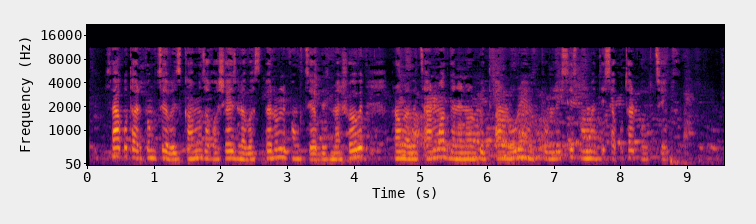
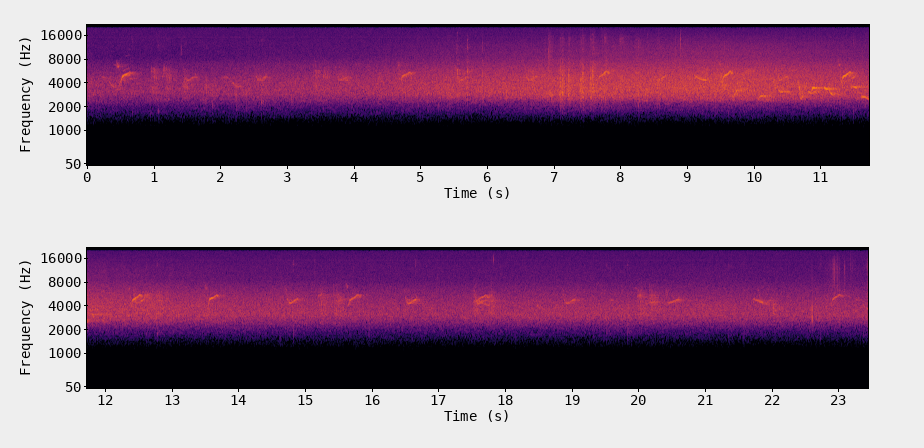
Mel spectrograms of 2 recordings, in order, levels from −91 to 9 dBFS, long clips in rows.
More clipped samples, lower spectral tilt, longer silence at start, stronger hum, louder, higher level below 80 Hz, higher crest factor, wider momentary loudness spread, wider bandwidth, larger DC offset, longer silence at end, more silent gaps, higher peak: neither; first, -5 dB/octave vs 14 dB/octave; about the same, 0.05 s vs 0 s; neither; first, -21 LUFS vs -24 LUFS; first, -52 dBFS vs under -90 dBFS; about the same, 20 dB vs 22 dB; about the same, 10 LU vs 12 LU; second, 11.5 kHz vs over 20 kHz; neither; about the same, 0.1 s vs 0 s; neither; first, 0 dBFS vs -6 dBFS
